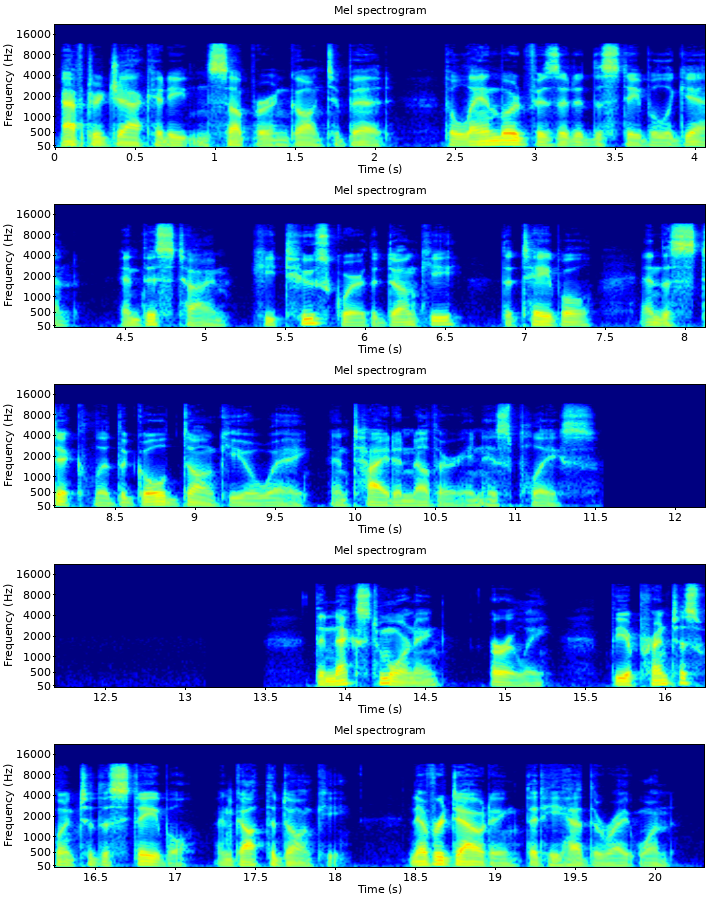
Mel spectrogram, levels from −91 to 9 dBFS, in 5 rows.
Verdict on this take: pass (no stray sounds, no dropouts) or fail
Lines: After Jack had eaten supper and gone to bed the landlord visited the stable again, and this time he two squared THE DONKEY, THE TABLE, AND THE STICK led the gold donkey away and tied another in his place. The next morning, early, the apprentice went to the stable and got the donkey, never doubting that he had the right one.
pass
